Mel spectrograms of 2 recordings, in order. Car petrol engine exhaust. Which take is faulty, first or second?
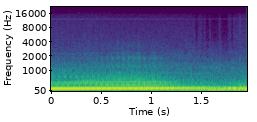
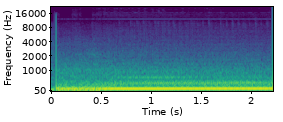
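first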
